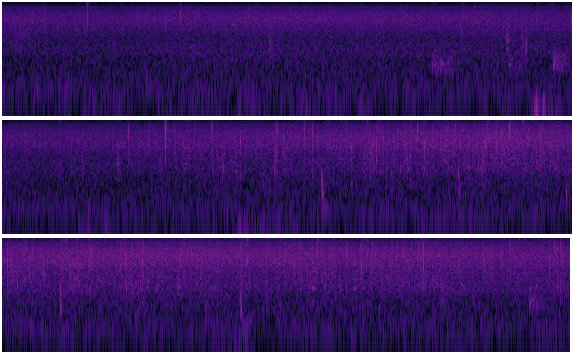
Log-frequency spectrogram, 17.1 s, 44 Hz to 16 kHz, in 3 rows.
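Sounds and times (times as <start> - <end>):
light ticks: 4.3 - 17.0.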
